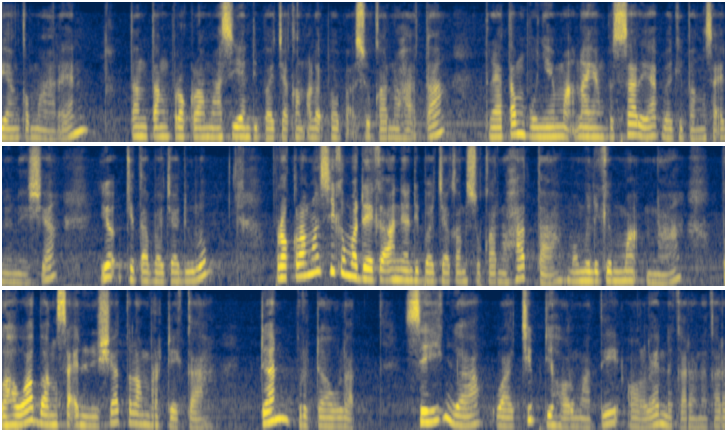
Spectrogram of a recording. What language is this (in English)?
Indonesian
